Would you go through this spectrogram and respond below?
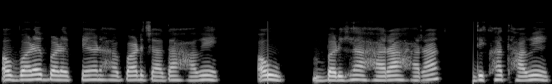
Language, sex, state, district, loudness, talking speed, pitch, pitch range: Chhattisgarhi, female, Chhattisgarh, Jashpur, -18 LUFS, 130 wpm, 205 Hz, 195-215 Hz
